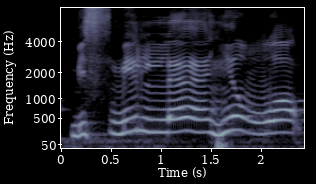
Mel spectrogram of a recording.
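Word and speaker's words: بسم الله الرحمن الرحيم: উচ্চারণ আমরা পারি না এই রগুলো মূলত পুর হবে পুর একটু মোটা করে উচ্চারণ করতে হবে বিসমিল্লাহির বিসমিল্লাহির এরকমের আবার রহমানির এখানে এরকমের উচ্চারণ বিসমিল্লাহির রাহমানির রাহিম।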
